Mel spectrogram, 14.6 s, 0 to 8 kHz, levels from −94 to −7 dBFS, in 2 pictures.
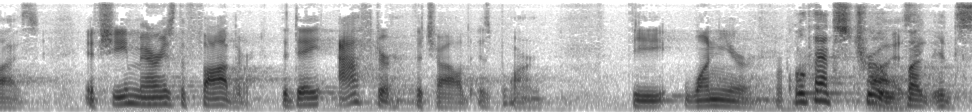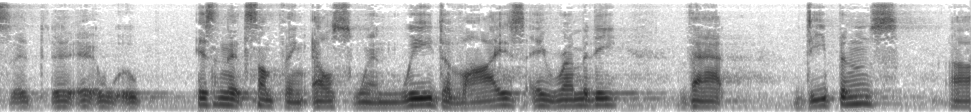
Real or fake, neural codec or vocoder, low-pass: real; none; 7.2 kHz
